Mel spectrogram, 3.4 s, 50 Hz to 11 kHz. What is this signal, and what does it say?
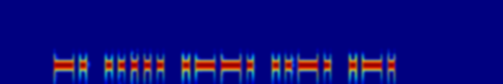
Morse code, heard as a keyed tone, about 28 wpm, 700 Hz. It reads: N5PFR
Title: USA Call Signs - 5 Characters - 28wpm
